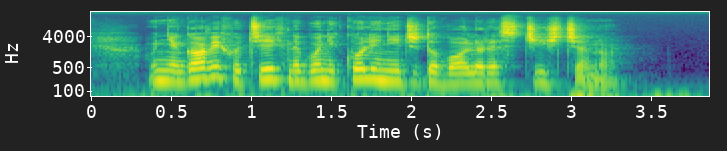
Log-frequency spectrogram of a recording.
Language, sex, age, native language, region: Slovenian, female, 18-29, Slovenian, Drava region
